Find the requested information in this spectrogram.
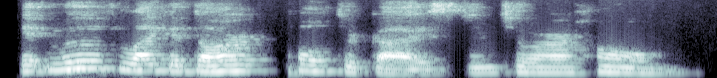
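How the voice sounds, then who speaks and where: A woman speaks at a fairly slow pace in a fairly low, somewhat breathy voice with a dark, mellow tone. Her pitch swings very widely. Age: 70s. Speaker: open mic poet. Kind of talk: casual chat; poetry reading.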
